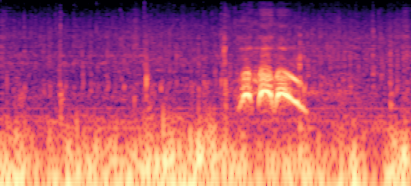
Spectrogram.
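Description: Low rumble of wind and water around the boat, with a short, high-pitched voice exclamation about two and a half seconds in.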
